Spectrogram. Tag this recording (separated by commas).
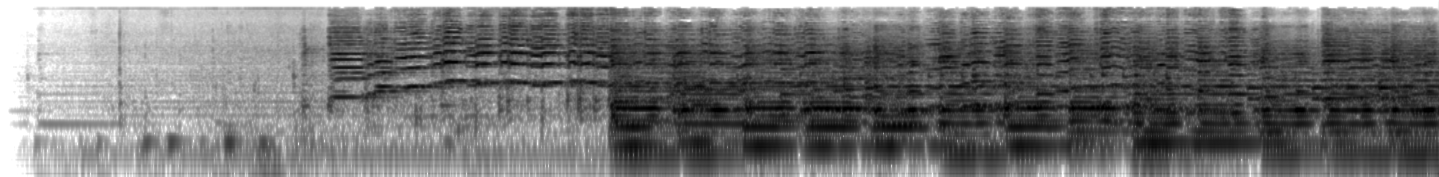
Musical instrument, Bowed string instrument, Music, Violin, Classical music, fiddle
